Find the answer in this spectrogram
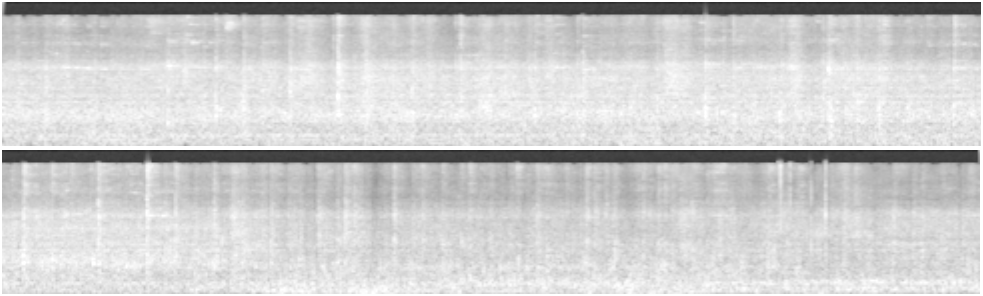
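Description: Passenger train hauled by a diesel locomotive running at speed through a railway tunnel: a loud, steady rumble of wheels on rails with clickety-clack. The sound changes about two-thirds of the way through as the train comes out of the tunnel into the open.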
